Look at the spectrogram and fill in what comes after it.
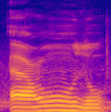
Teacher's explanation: حمزہ کو حلق کے آخر سے، عین کو حلق کے درمیان سے ادا کرنا ہے۔ عین کے بعد واو مدہ ہے، ایک الف تک کھینچیں گے۔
